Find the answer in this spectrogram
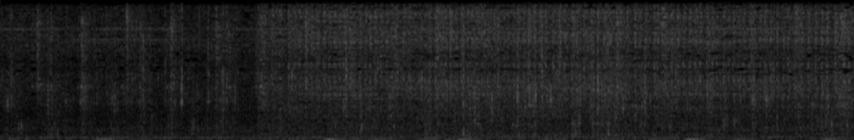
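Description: Pot of chicken noodle soup simmering, with a steady low bubbling hiss and soft low bumps every half second or so.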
